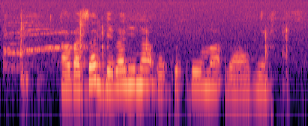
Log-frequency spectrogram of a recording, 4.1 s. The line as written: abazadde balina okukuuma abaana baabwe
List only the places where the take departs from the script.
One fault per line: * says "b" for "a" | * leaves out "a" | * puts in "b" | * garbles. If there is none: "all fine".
* leaves out "abaana"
